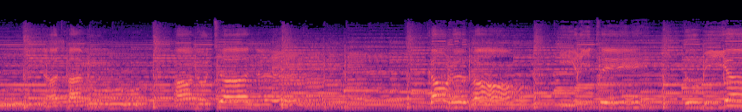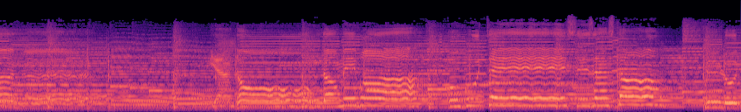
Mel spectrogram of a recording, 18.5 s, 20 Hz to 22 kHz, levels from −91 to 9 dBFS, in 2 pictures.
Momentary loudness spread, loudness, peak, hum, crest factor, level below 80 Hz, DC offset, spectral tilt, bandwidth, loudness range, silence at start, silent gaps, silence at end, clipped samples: 9 LU; -17 LUFS; 0 dBFS; none; 16 dB; -66 dBFS; under 0.1%; -3 dB/octave; 11.5 kHz; 4 LU; 0 s; none; 0 s; under 0.1%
